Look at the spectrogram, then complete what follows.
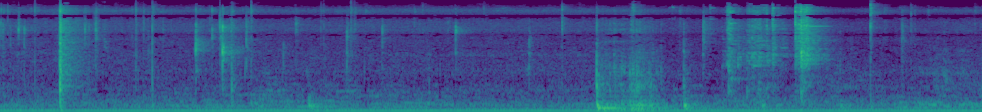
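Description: Metal utensils clinking and knocking against pots and bowls: several sharp, separate clicks, with a duller knock about four and a half seconds in.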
